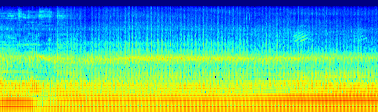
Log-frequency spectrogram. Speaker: Sounds great. Dude, it does sound good.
